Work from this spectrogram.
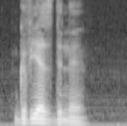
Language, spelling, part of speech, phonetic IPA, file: Polish, gwiezdny, adjective, [ˈɡvʲjɛzdnɨ], Pl-gwiezdny.ogg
